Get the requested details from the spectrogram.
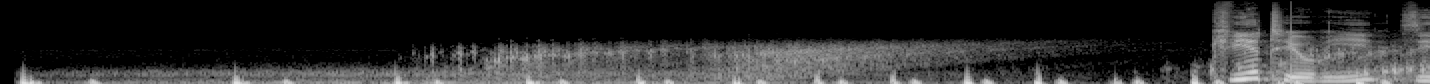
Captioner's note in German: Herzschlag – langsam schneller werdend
